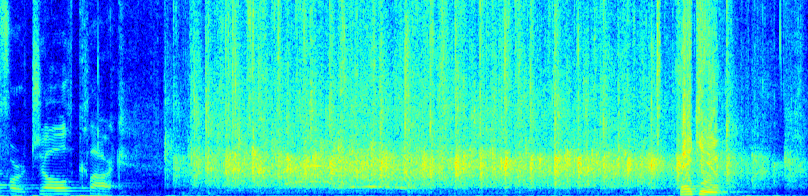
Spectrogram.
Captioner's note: applause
